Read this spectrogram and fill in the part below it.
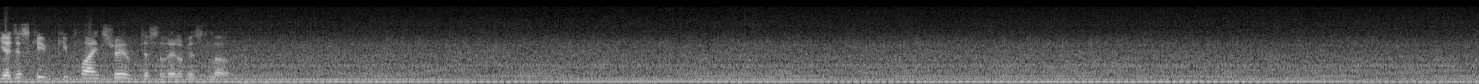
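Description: A propeller plane's engine drones steadily throughout.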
